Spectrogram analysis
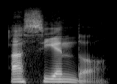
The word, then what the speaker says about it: haciendo: the jarand this is a pretty tricky word aend spelled h a c i n d o kind of like cendo but with an extra syllable aend we can use this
